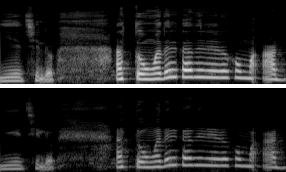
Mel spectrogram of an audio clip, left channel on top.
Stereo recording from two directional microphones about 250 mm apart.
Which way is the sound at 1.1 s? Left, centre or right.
Centre.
